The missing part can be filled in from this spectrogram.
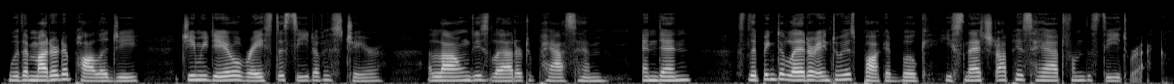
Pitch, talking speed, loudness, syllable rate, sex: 185 Hz, 175 wpm, -20 LUFS, 5.2 syllables/s, female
